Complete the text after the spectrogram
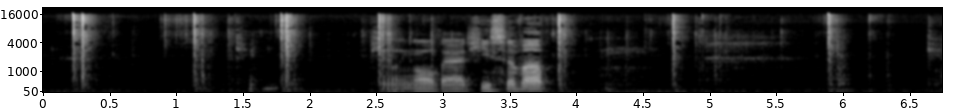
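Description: A plastic pry tool clicks and snaps as it pries at a laptop's edge.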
